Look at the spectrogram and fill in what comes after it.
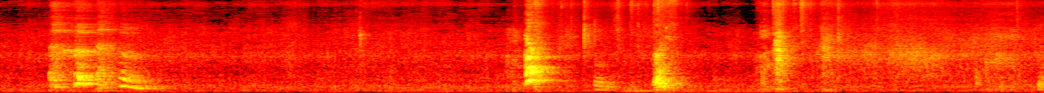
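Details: A small household dog barks while chasing away a cat, giving scattered short, rough barks spread across several seconds, with people talking in Bengali and household clatter around it.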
